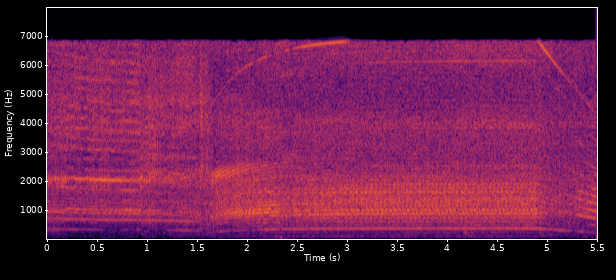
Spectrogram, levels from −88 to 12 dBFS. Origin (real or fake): real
